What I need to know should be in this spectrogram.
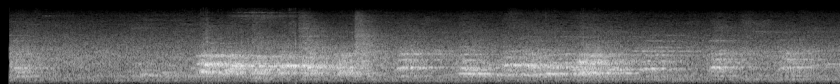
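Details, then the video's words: Dogs barking at The Barking Lot on 17 February 2020, overlapping rough barks and yips building into a dense, steady din after a quieter opening two seconds, with several voices calling at once. "The Barking Lot"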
